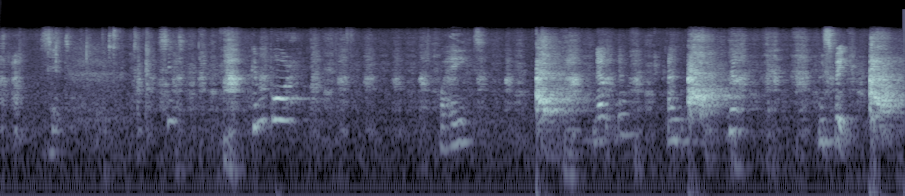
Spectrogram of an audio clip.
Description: A dog is panting and barking and a person speaks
